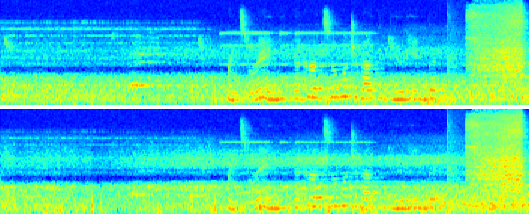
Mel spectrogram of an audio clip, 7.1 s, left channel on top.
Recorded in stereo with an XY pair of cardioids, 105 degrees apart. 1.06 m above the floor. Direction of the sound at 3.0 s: 30° left.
